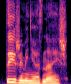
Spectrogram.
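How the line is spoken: Tired, smiling. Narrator (Russian): устало улыбается Ади

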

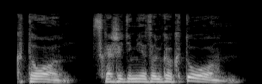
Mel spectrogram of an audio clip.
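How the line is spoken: Exclaiming. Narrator (Russian): воскликнул Ричард Редмайн

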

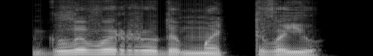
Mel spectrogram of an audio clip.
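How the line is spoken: Grumbling. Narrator (Russian): пробурчал он

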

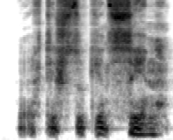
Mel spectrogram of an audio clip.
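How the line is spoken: Muttered. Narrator (Russian): пробормотал Ситерстон

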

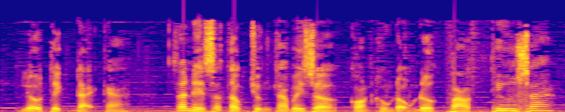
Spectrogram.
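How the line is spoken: Sigh, resigned soft laugh. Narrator (Vietnamese): Thở dài một tiếng, Ra điện áo đành phải cười khẽ nói

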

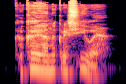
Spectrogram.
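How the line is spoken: Soft whisper. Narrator (Russian): тихо прошептала Чикахо

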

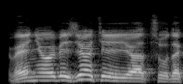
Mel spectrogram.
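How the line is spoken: Shouted. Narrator (Russian): крикнул он

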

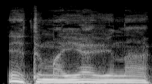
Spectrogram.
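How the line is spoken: Sad. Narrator (Russian): печально проговорил он

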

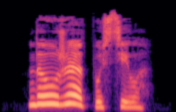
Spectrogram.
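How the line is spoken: Sighing. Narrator (Russian): вздохнула я, понимая, что не могу удержать здесь Манефу, как бы мне этого ни хотелось

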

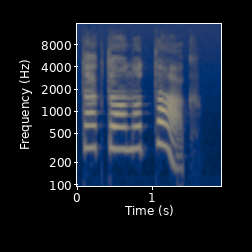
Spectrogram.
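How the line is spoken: Drawled. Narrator (Russian): протянула Катрина

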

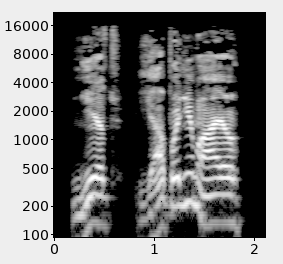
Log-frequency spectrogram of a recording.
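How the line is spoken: Shouted. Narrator (Russian): крикнул третий

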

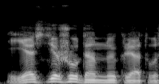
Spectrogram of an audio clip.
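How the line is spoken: Solemn voice. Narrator (Russian): сказал Сердар торжественным голосом

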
